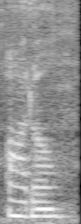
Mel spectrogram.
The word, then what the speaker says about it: autophagy: My body's in autophagy. That's how they say it. That's how they pronounce it.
